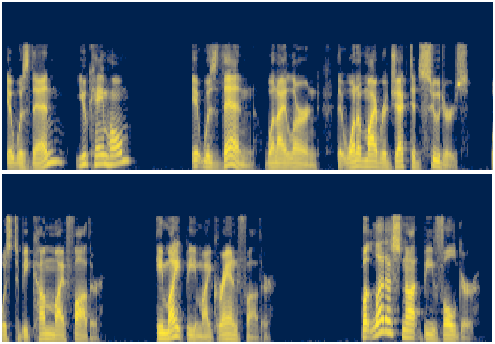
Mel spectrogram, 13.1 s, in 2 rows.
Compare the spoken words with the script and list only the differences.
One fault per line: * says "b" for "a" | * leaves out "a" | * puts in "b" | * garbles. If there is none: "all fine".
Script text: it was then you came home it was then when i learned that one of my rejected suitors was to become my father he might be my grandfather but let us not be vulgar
all fine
